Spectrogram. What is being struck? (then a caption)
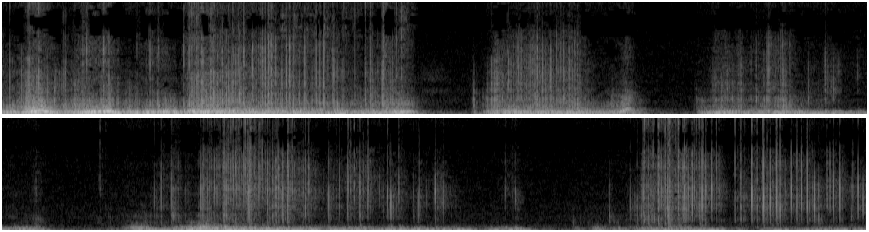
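Coarse-weave fabric sofa cushion. Fingernails scratch fast across an orange coarse-weave fabric sofa cushion, making a rapid, rough, dry scraping with a rustling, tearing texture. The scratching comes in several sustained bursts separated by brief pauses, loudest at the start, with its energy mostly in the low and middle range and very little high brightness.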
